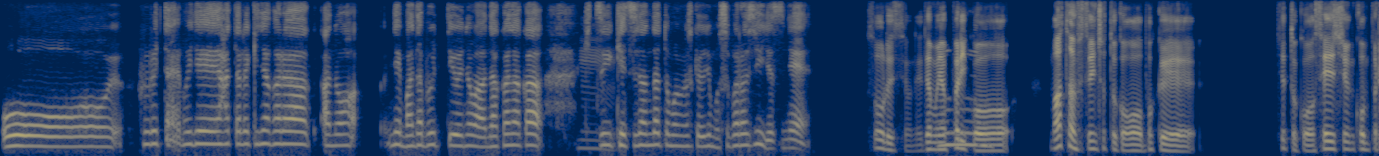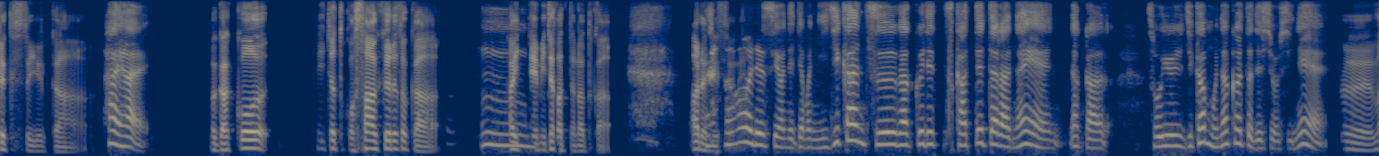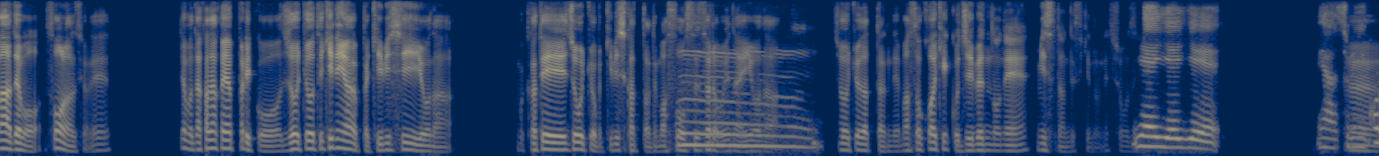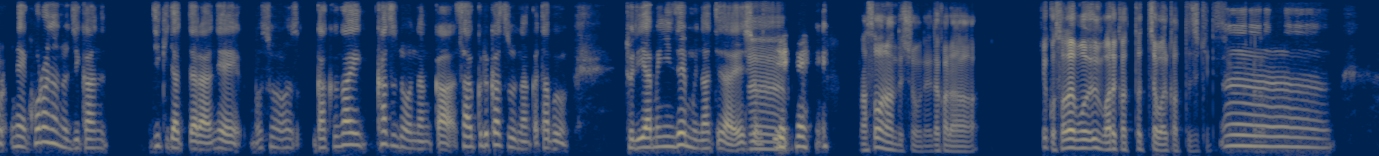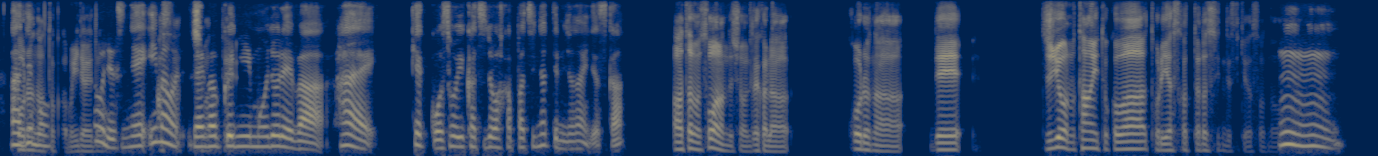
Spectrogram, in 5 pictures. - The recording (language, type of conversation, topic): Japanese, advice, 学校に戻って学び直すべきか、どう判断すればよいですか？
- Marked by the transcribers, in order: laugh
